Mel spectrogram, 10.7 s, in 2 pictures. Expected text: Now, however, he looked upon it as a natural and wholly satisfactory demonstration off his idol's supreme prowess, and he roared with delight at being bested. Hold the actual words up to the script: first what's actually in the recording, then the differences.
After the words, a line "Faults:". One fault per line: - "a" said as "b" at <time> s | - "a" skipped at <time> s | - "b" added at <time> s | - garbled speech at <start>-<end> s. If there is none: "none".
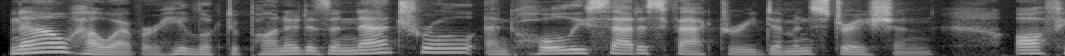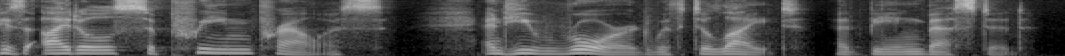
Now, however, he looked upon it as a natural and wholly satisfactory demonstration off his idol's supreme prowess, and he roared with delight at being bested.
Faults:
none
